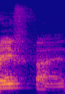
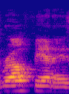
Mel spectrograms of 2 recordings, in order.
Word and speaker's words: Ralph Fiennes: Rafe Fiennes. Rafe Fiennes. I always knew him as Ralph Fiennes. That's how it's spelled. Me too.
